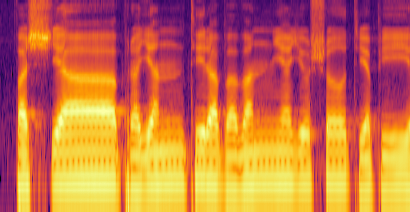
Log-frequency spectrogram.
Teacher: The O of Yoshito becomes part of api.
